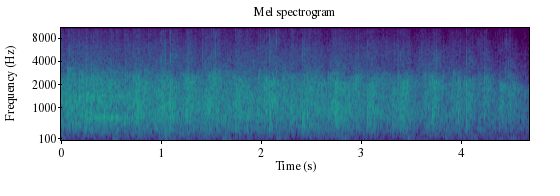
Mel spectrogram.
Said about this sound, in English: I am very grateful to the Center for Public Leadership at the Kennedy School for organizing this conference. We should give them a round of applause for that.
